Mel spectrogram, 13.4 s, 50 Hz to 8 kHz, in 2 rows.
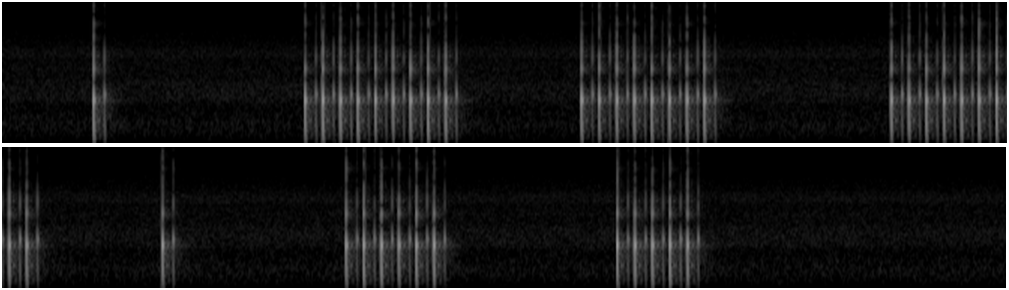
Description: Pulse dialling, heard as clicks on a phone line, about 9 pulses a second. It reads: 1 9 8 9 1 6 5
